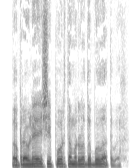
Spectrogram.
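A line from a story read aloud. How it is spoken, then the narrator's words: Deep bass voice. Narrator (Russian): пробасил Леонид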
